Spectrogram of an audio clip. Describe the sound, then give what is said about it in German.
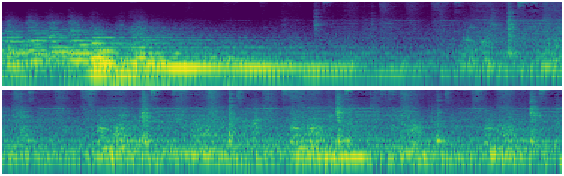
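Machinery running in a solar cell factory, sounding much like a train: a steady tonal hum at first gives way to continuous rattling, clacking mechanical noise with a rhythmic texture. “Was wir da hören, ist keine Lokomotive, nein, es ist eine Solarzellenfabrik.”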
